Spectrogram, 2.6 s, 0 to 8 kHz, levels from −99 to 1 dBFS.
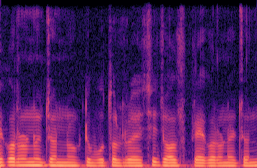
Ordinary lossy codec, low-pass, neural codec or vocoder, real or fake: none; none; none; real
